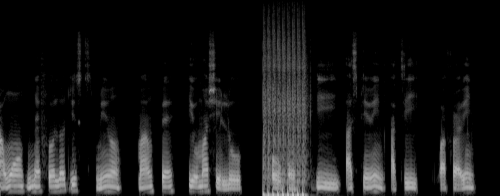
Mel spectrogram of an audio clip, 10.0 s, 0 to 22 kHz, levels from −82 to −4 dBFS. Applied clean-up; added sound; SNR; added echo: none; Gunshot, gunfire; 0 dB; none.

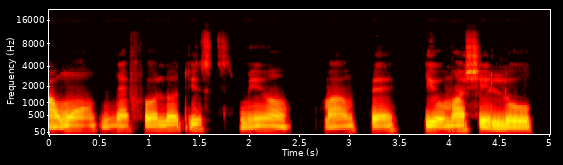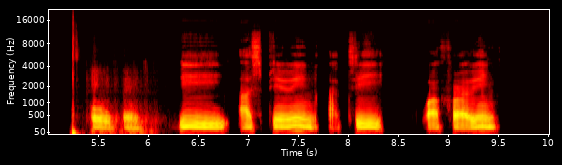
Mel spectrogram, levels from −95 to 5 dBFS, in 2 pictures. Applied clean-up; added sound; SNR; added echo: neural mask model DeepFilterNet 3.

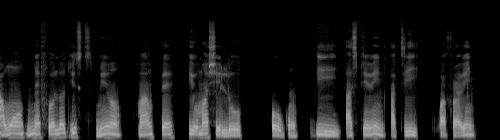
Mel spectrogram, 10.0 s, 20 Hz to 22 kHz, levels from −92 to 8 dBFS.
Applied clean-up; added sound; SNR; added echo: none; none; none; none.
